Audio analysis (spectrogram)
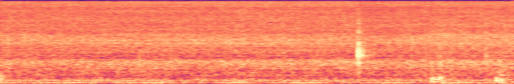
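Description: Beef brisket frying in a pan with potato and onion added, a steady close sizzle throughout, with one brief sharp click partway and faint low rumbling underneath; no one speaks.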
